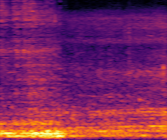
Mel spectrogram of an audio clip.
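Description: Background music cuts off a little under a second in, leaving a motorcycle engine running on the road and general open-air noise.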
